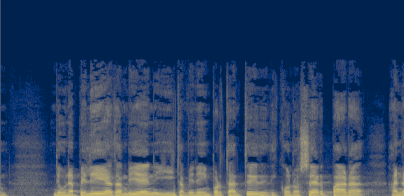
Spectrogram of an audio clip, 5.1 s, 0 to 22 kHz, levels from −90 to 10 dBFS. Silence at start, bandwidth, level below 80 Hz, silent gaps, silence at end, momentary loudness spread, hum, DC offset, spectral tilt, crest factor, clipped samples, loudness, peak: 0 s; 13.5 kHz; -30 dBFS; none; 0 s; 8 LU; none; under 0.1%; -6 dB/octave; 14 dB; under 0.1%; -14 LUFS; 0 dBFS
